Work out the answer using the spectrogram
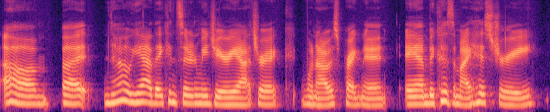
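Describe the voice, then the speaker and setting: A woman's voice: lowish voice, normal speed. Chatty woman in her thirties, laughing often. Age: 30s. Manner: animated, laughs often between sentences. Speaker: podcast guest. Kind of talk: casual storytelling conversation.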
